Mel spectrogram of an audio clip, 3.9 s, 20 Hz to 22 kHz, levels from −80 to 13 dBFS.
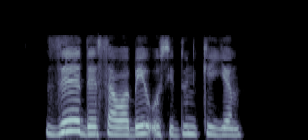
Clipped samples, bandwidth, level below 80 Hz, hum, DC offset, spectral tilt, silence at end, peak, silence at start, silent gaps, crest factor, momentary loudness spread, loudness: under 0.1%; 7.8 kHz; -62 dBFS; none; under 0.1%; -4.5 dB/octave; 0.85 s; -2 dBFS; 0.6 s; none; 16 dB; 10 LU; -17 LUFS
